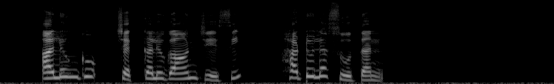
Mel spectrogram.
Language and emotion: Telugu, neutral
